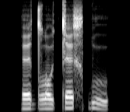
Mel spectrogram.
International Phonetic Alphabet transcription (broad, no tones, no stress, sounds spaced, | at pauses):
ɛ d lˠ u t ɛ x ɓ u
